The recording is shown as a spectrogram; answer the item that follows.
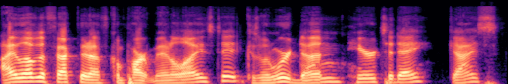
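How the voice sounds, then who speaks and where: A man's voice: on the high side, fairly quick, a bit bright, dry recording, studio quality. A middle-aged man hosting a casual livestream chat, rambling conversationally in short, clipped sentences. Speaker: host of an online Star Wars fan show. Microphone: online call on a livestream, camera off.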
